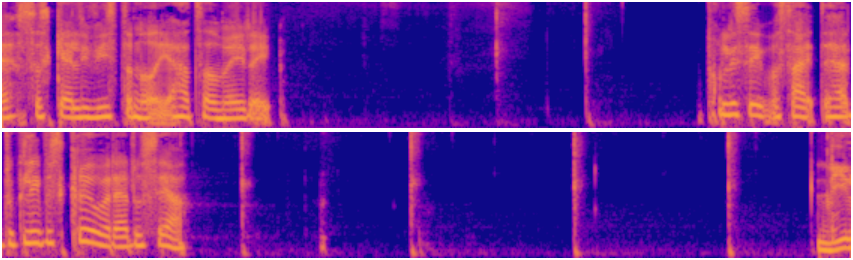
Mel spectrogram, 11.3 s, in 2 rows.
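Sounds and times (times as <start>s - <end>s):
speech: 0.0s - 2.0s, 4.7s - 7.0s, 11.1s - 11.3s
crisp finger snaps: 7.2s - 7.4s, 8.3s - 8.6s.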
